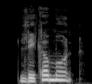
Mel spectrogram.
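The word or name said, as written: LÆKKERMUNDENE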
